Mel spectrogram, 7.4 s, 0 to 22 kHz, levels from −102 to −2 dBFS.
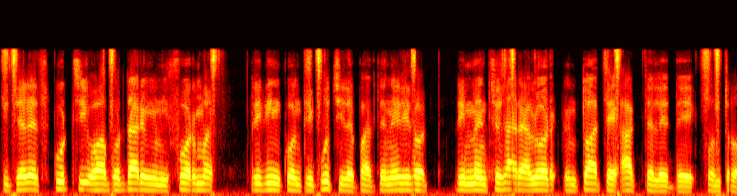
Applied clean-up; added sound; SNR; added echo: neural diffusion model UNIVERSE++.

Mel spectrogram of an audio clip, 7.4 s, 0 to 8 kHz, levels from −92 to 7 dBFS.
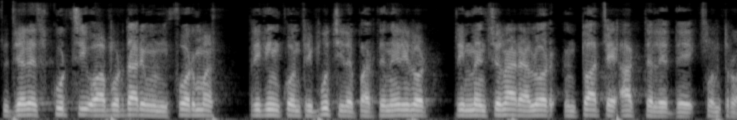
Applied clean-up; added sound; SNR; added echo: neural mask model DeepFilterNet 3.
